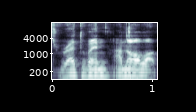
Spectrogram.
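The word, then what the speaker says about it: Redwyne: I've always said Redwyn. I know a lot of people say red wine. Red wine's probably the correct way because they are known for their wine.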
